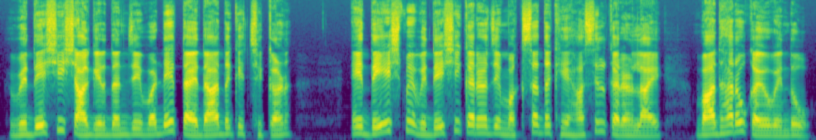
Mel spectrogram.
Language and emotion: Sindhi, neutral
